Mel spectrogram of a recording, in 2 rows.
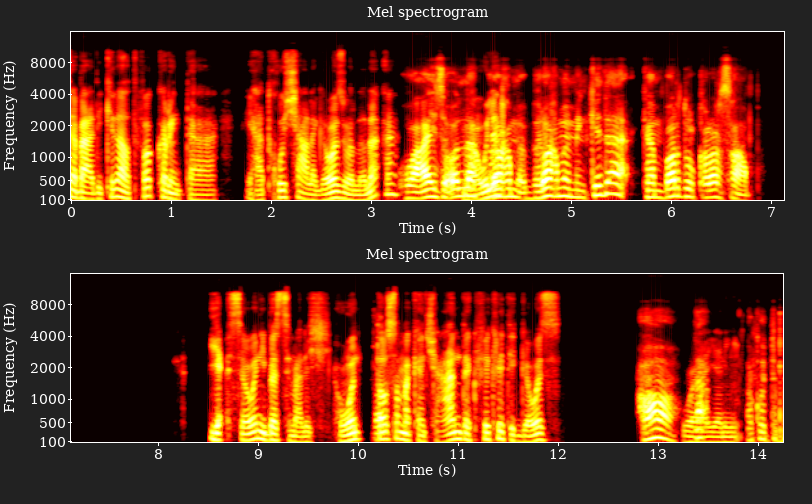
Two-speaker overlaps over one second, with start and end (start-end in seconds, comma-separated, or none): none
